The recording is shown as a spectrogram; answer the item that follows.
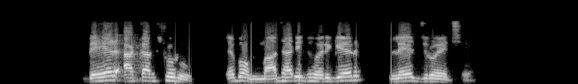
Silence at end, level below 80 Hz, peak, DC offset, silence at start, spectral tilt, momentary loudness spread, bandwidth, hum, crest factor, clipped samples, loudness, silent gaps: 1.1 s; -50 dBFS; 0 dBFS; under 0.1%; 0.9 s; -5.5 dB/octave; 9 LU; 8 kHz; none; 14 dB; under 0.1%; -13 LUFS; 2.01-2.25 s, 3.76-3.89 s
